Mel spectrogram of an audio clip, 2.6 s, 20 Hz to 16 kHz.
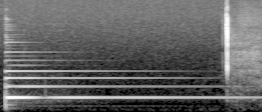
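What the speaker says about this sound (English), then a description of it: "I want you to put that on the G string." One sustained guitar note rings out, fretted with the ring finger at the 12th fret of the G string, clear and steady before a small click near the end.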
